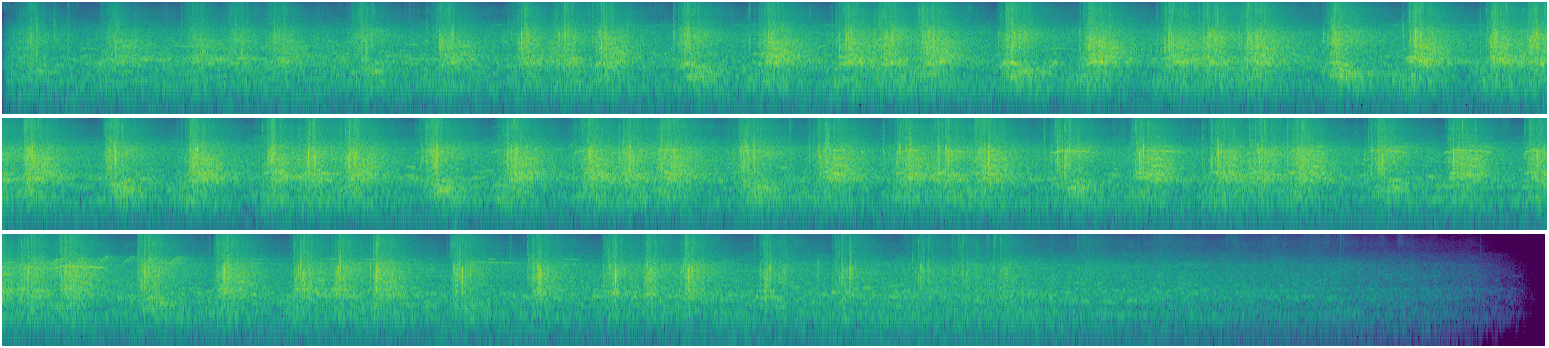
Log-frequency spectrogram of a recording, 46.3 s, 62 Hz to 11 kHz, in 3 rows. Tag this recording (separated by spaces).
2 setembre inde 11 independencia 2021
